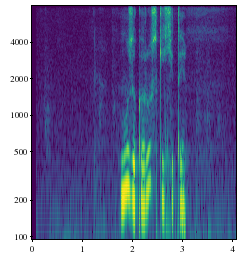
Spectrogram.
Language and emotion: Russian, neutral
